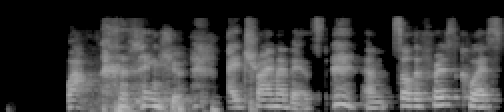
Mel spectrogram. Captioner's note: laugh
